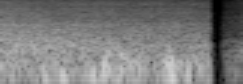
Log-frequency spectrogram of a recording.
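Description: Strong sea waves washing onto a beach, a loud, continuous rushing roar with wind buffeting the microphone, cutting off abruptly near the end.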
